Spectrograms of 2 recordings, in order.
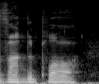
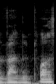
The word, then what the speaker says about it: Vanden Plas: I'm talking about the Van der Pla saying that's not how you say Van der Pla. Well, yeah, it's not strictly the correct pronunciation, but this particular channel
